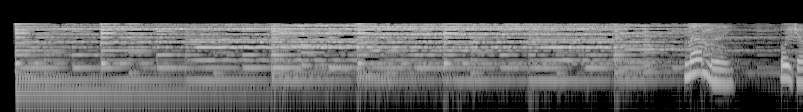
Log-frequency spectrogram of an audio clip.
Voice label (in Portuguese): MÃE (VOZ INFANTIL) F, Telemensagens, Dia das Mães; Telemensagens 2017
